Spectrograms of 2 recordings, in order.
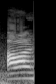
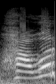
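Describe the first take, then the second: First: The word begins with a vowel sound. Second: The word begins with an h sound. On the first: The speaker calls it right. "ये आर आर है" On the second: The speaker calls it wrong. "हावर नहीं है"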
